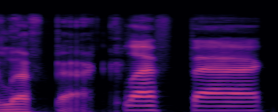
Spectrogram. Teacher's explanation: The T sound in left gets completely lost before the B sound in back. You say left back.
